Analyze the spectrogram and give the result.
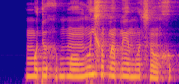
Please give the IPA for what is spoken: m o ɗ ɯ h ɯ b m õː ɡ õ j x ə̃ ɓ ə̃ ɓ ẽː b õ s õ x

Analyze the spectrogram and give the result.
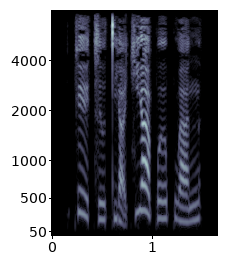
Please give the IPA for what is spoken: k e˥˩ ɪ̯ t͡s ɹ̩˧˥ t̪ j ä̰˨˩ t͡ɕ j ä˥˩ p ɤ˧˥ p w a˧˥ n

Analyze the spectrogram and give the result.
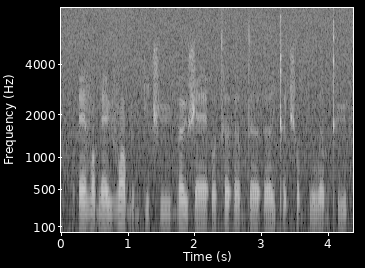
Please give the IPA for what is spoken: ʔ ɛ v ɔ b ɛː y̯ v ɔ b ø b k i t͡ʃʰ yː b œ y̯ ʃ ɛː ʔ o tʰ ə ʔ əː b t əː ʔ əː i̯ kʼ ə t͡ʃʰ o b kʷ ə w ə b kʰ y

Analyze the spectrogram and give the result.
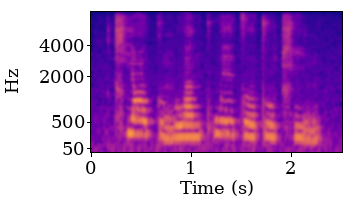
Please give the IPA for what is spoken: t͡ɕʰ j ɑ˦ ʊ̯ k ʊ̰˨˩ ŋ l w a˨˦ n pʰ w e˦ ɪ̯ t̪ ɤ˨˦ t̪ u˨˦ t͡ɕʰ ḭ˨˩ n

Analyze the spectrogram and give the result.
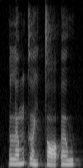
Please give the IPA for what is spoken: l ə˧˥ m k ə˨˩˦ j t̪ ɔ˨˩˦ ʔ ə˧ w

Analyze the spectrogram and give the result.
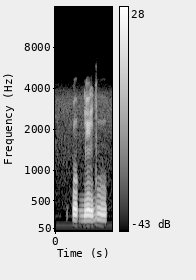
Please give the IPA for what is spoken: k͡p o ɡ͡b ẽ ɡ u

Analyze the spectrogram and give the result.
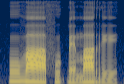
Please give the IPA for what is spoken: o˦ β aː˦˨ f ʊ˦ k͡p ɛ˨ m a˦ r e˨

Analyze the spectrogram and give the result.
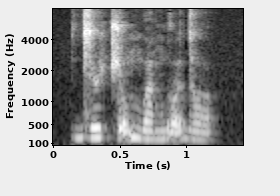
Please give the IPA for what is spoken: d͡z ə˞˧ t͡ʃ ɔ̰˧ ŋʷ ɑ˨ ŋ ɡ ɔ̰˧ d ɔ˨

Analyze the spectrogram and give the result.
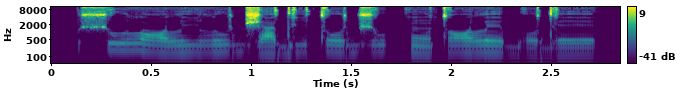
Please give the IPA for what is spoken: ʃ u˦ l ɔ˧ l i˧ l u˦ d͡ʒ a˧ d i˦ t o˦ d͡ʒ u˦ k ũ˧ t ɔ˦ l e˦˨ b o˨ d e˧

